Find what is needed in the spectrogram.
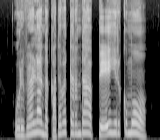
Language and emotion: Tamil, fearful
